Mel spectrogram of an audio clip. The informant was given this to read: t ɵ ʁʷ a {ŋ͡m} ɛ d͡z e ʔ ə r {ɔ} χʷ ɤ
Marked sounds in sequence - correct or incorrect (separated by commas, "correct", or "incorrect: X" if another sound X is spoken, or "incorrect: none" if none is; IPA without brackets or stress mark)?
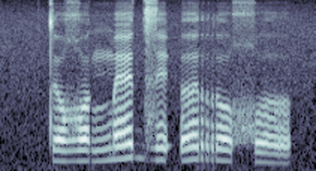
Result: correct, incorrect: o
